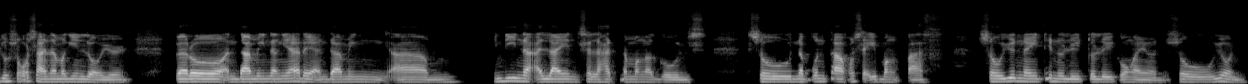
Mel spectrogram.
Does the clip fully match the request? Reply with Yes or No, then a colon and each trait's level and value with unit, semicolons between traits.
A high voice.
No: low, 125 Hz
